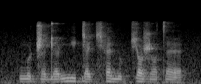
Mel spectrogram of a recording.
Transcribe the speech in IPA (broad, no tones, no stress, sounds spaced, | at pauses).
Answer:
ŋ o ɖ͡ʐ æ ɖ æ ɖ ɲ e ɟ æ t͡ɕʰ æ n u ɖ t͡ɕ ɒ ʐ ɒ t æ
